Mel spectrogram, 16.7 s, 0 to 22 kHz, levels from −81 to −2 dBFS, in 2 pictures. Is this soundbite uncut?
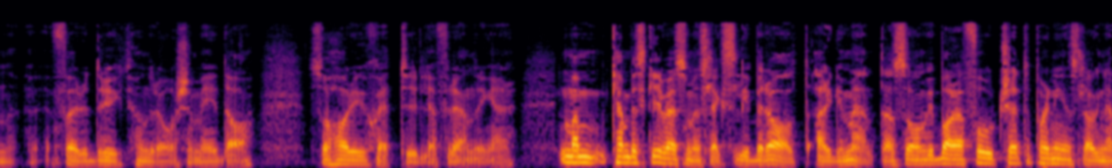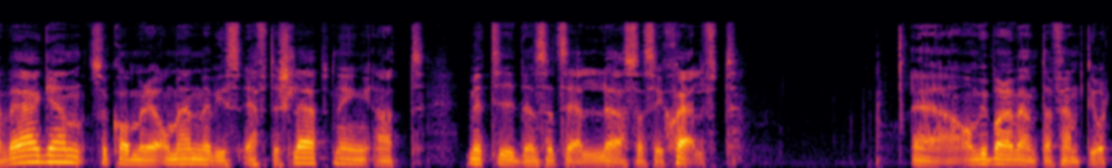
yes; 0 cuts

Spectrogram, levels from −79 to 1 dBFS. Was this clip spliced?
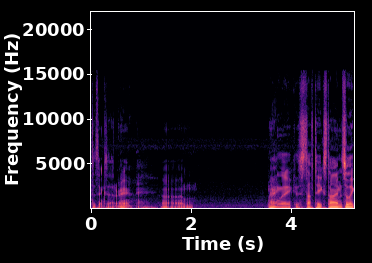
yes; 2 cuts; at 1.3 s, 3.7 s

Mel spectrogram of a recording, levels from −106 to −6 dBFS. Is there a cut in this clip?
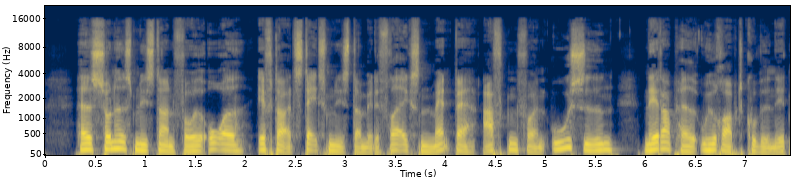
no; 0 cuts

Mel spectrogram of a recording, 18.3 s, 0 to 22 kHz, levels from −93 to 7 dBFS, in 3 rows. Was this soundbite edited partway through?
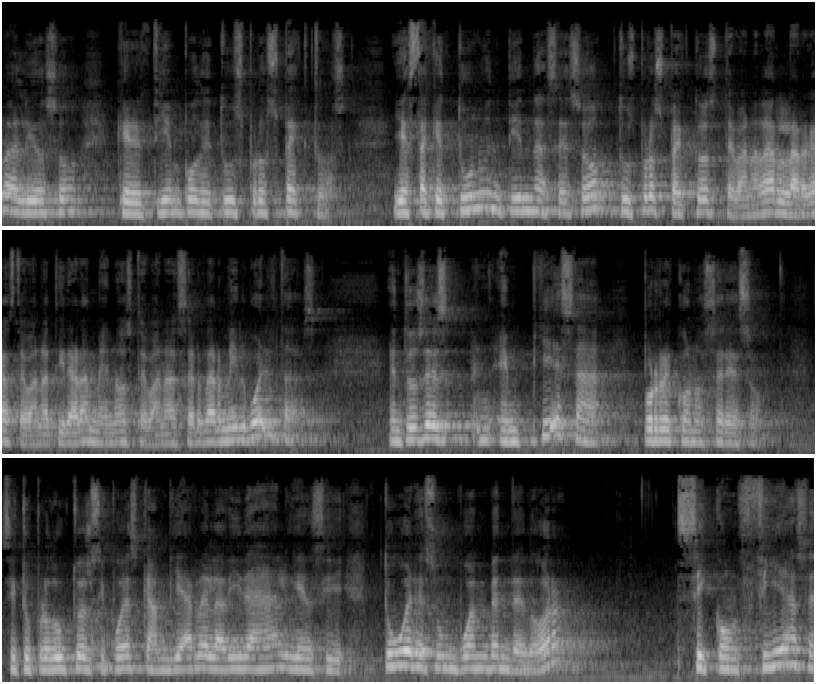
yes; 1 cut; at 12.9 s

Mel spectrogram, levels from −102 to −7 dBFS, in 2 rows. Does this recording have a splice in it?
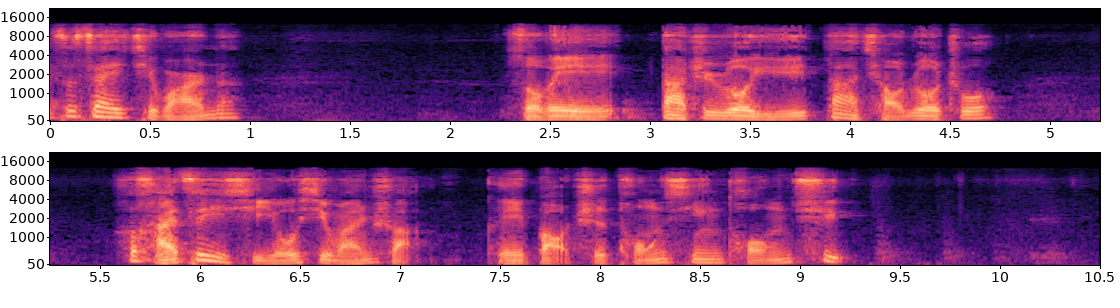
no; 0 cuts

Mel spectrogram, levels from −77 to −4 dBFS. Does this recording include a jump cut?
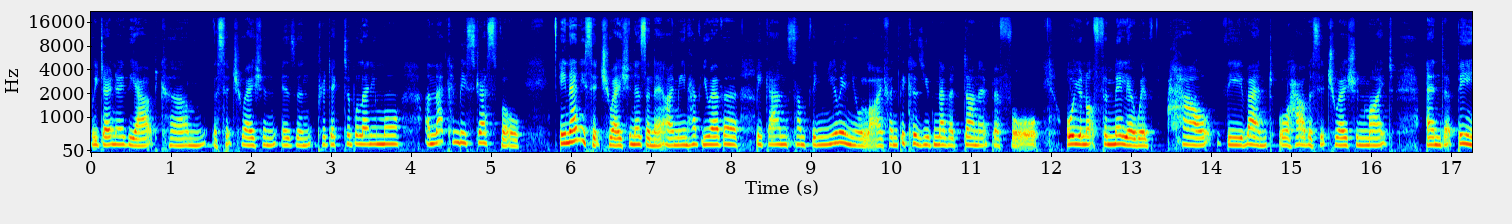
yes; 2 cuts; at 8.3 s, 10.1 s

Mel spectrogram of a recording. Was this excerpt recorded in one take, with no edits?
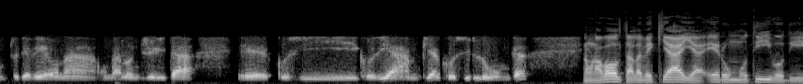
no; 2 cuts; at 4.4 s, 5.8 s

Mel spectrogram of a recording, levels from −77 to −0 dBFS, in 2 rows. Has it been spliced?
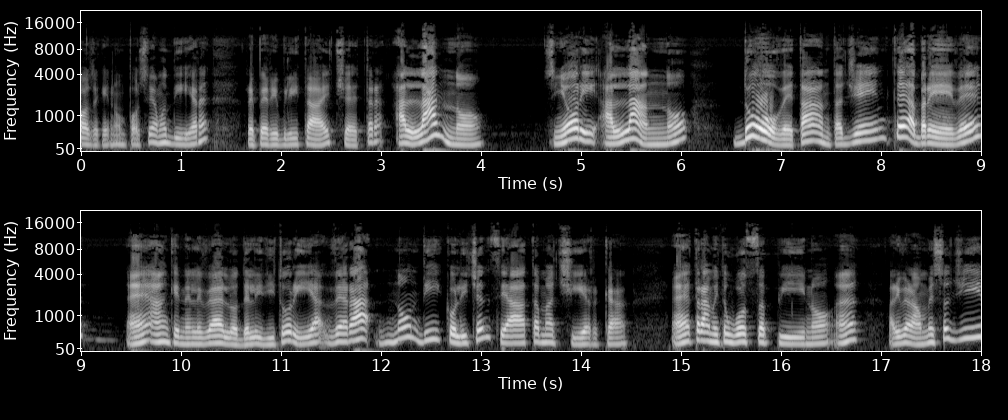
no; 0 cuts

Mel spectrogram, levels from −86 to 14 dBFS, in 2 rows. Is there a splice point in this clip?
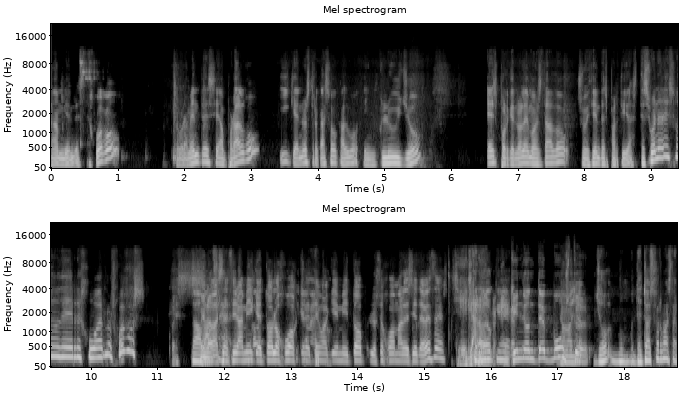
yes; 2 cuts; at 16.3 s, 17.5 s

